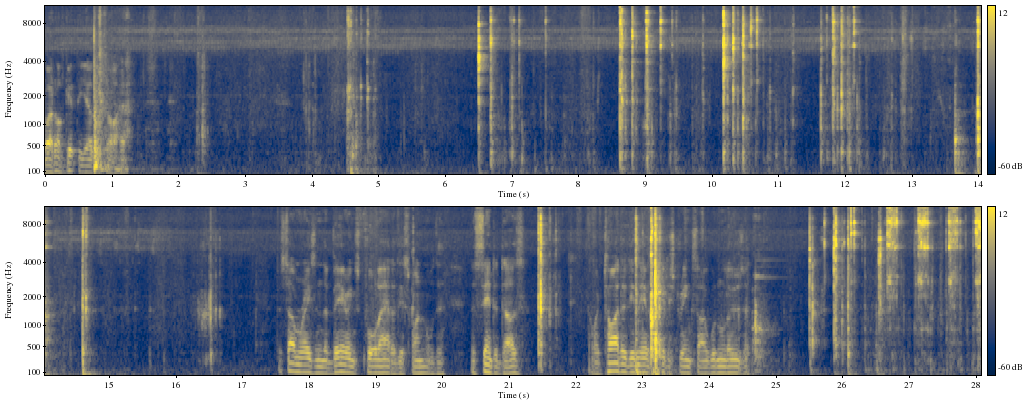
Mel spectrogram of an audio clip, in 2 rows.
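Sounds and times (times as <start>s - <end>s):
metal tools clattering on workbench: 0.7s - 1.3s, 8.6s - 12.9s, 24.6s - 28.0s.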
